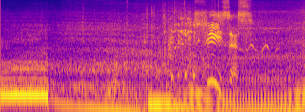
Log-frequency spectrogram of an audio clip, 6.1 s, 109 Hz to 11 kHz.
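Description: A Can-Am X3 or Polaris RZR off-road car roars close by, its engine dropping into a lower pitch and then rising through loud revving shifts, while someone briefly exclaims over the noise.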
